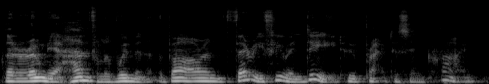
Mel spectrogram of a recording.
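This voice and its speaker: A man's voice: mid-range voice, fairly quick, creaky, mellow, lightly acted. A man voicing a courteous, reserved male barrister in an audiobook, with polite, educated, slightly hesitant speech. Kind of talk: audiobook character dialogue.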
